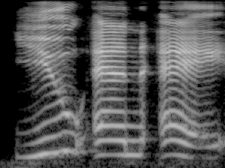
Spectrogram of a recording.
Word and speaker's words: una: U-N-A is pronounced una. U-N with a tilde A is uña.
